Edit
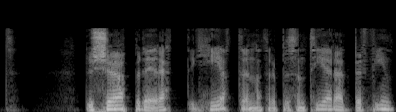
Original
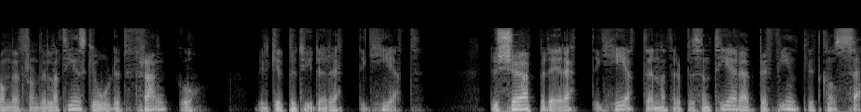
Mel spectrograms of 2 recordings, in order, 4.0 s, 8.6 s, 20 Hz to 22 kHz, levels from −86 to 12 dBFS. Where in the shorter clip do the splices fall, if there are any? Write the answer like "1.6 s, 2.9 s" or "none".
none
